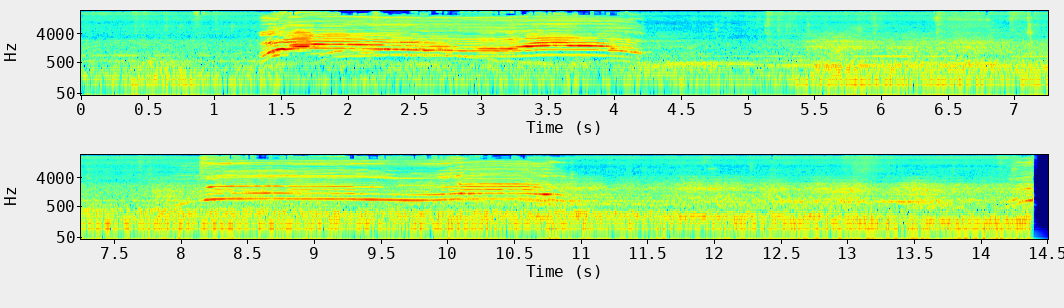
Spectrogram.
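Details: Cats fighting: two long, wavering, harmonic yowls rising and falling, the first lasting about three seconds and the second starting after a pause, over a steady low rumbling background hum.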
